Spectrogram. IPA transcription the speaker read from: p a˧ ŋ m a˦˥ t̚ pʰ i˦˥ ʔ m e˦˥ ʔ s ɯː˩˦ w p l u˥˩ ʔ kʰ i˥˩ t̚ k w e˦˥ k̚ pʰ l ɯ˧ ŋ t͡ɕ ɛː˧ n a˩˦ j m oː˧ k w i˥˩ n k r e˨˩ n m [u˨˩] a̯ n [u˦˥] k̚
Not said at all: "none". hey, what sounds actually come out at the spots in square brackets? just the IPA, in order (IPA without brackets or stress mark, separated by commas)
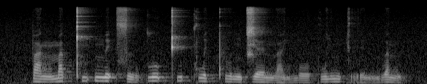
u˥˩, u˨˩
